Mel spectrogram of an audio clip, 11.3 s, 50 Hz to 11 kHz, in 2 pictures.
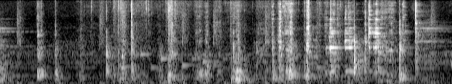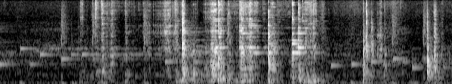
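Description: Metal clinks, clanks and rattles as a bottom plate is fitted onto the dash of a Jeep CJ7, sounding in close, irregular bursts throughout with no talking.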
